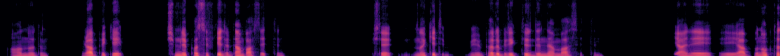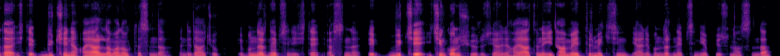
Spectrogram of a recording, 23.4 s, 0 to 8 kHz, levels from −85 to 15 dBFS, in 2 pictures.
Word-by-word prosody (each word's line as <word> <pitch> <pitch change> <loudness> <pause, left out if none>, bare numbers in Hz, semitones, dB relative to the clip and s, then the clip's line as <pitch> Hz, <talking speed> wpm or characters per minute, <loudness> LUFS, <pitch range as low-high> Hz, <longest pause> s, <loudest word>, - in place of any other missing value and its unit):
Anladım. 115 -3 -6 0.5
Ya 145 +1 +7
peki, 175 +5 0 0.6
şimdi 160 +3 +2
pasif 150 0 -2
gelirden 155 +2 +4
bahsettin 115 +3 -2 1.3
işte, - - -1 0.3
nakit, 125 +4 -1 0.4
eee, 115 -1 -8
para 120 +3 +3
biriktirdiğinden 125 +2 -1
bahsettin 100 -1 -5 1.1
yani, 140 0 +1
eee, 115 -2 -6
ya, 125 +1 +2
bu 145 +3 -4
noktada, 170 -1 +5
işte, 145 +1 -2
bütçeni 125 +7 0
ayarlama 120 +2 +5
noktasında 110 - -4
hani 100 0 -12
daha 115 0 -1
çok, 105 -3 -12 0.3
e, 105 +2 -12
bunların 125 +2 +1
hepsini, 135 -10 -3
işte, 170 - -6
aslında, 145 +8 -9
e, 115 - +1 0.2
bütçe 155 +5 +5
için 180 +8 -2
konuşuyoruz. 105 - -1
Yani, 105 0 -4
hayatını 115 +5 +2
idame 120 +3 +2
ettirmek 130 +2 -1
için, 135 -6 -8
yani, 100 -2 -7
bunların 100 0 -5
hepsini 100 0 -10
yapıyorsun 95 0 -10
aslında. 95 - -5
125 Hz, 115 wpm, -27 LUFS, 110-145 Hz, 1.3 s, Ya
